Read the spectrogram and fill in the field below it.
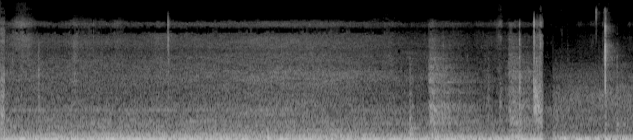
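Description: Worn, dry constant velocity joint on a Jeep JK giving a steady, loud mechanical drone under road and engine noise, with a few sharp clicks near the end.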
